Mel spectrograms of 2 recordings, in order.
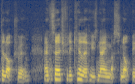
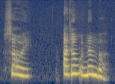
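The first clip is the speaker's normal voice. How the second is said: put-on much higher, light young girl voice; Sugimoto's voice; 12 semitones higher than usual. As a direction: lift into a bright girlish voice for her. Narrator voices Sugimoto's lines.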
